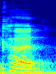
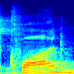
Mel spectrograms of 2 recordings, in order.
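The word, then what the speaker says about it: Qud: It's just cud. It's not quad. It's cud or quud.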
